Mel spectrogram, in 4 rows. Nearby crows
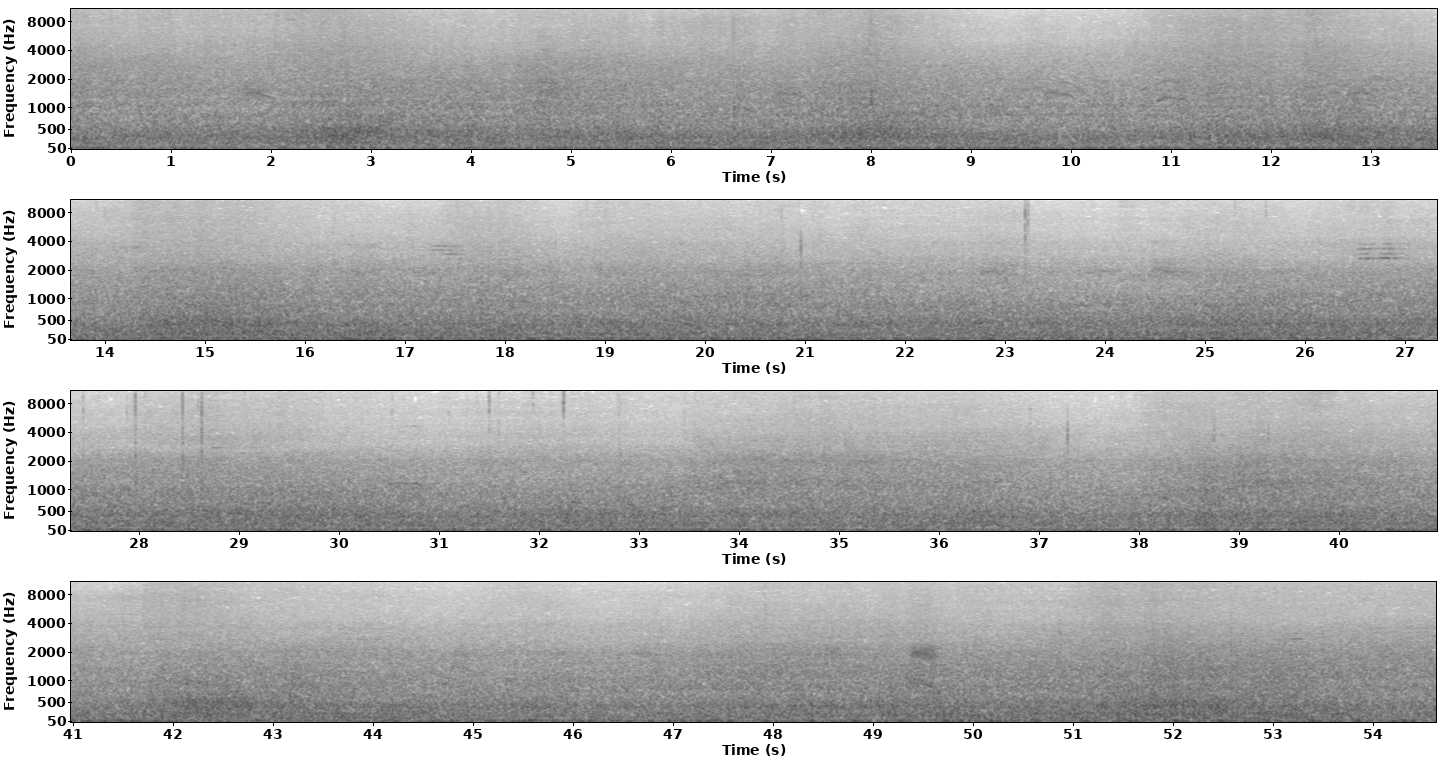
24.4 25.0, 49.3 49.8

